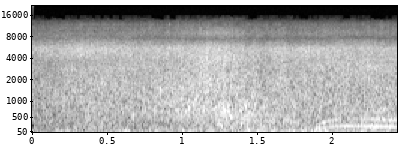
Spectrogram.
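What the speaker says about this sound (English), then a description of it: "Ooh, waves." Ocean surf at a fishing spot on the Guam shoreline, waves washing and breaking nearby with a steady roar and gusts of wind buffeting the microphone.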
